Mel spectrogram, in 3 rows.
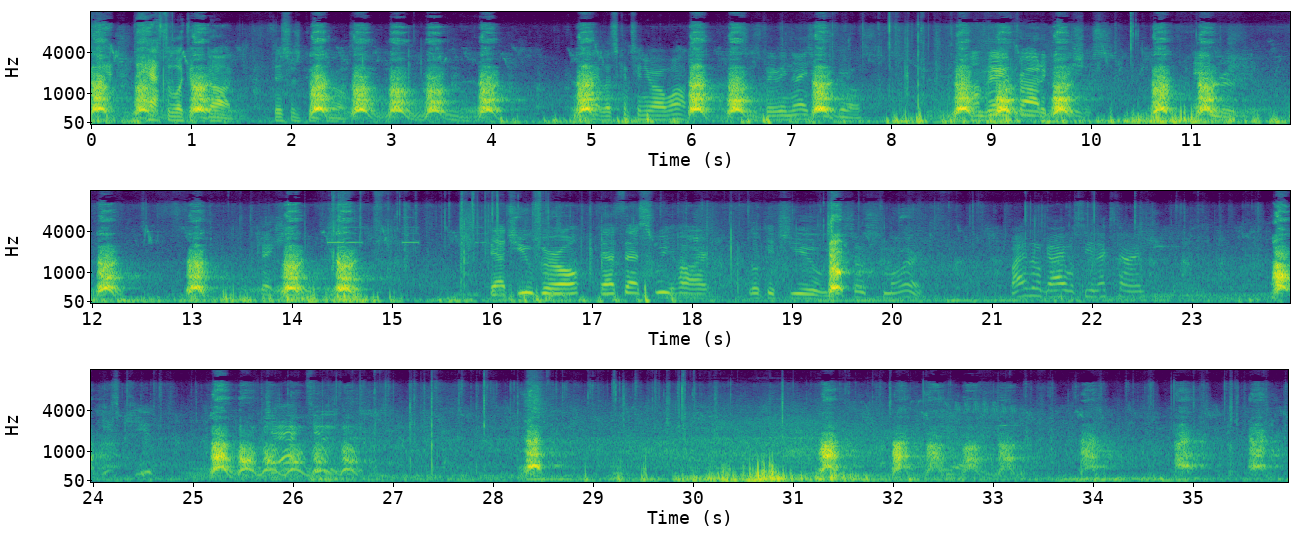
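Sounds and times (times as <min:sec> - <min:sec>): dog barking: 0:00.0 - 0:01.5, 0:02.2 - 0:05.2, 0:06.0 - 0:07.6, 0:08.6 - 0:10.0, 0:10.6 - 0:14.8, 0:19.3 - 0:19.8, 0:23.8 - 0:24.3, 0:25.1 - 0:26.8, 0:28.3 - 0:28.7, 0:31.2 - 0:35.9.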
